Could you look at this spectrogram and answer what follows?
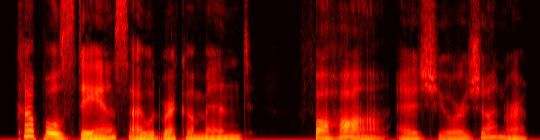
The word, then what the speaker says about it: forró: What we call the music is forró. It's spelled F-O-R-R-O, forró.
